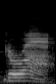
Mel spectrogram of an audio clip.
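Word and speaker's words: garrote: That's how you pronounce it. Garrot.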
